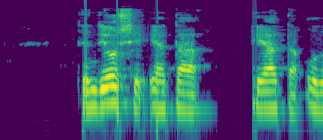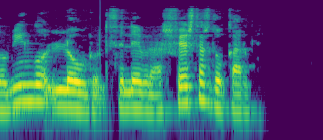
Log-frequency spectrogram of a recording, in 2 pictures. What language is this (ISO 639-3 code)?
glg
